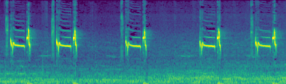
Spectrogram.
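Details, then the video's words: Prinia in lively song, recorded for training other birds: five repeated phrases, each a click followed by a flat sustained whistle ending in a sharp high chip, spaced roughly a second apart, with quiet low rumble beneath. "Terapi Suara Prenjak Gacor"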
